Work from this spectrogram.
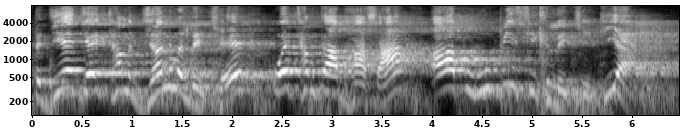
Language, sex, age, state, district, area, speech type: Maithili, male, 45-60, Bihar, Saharsa, rural, spontaneous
